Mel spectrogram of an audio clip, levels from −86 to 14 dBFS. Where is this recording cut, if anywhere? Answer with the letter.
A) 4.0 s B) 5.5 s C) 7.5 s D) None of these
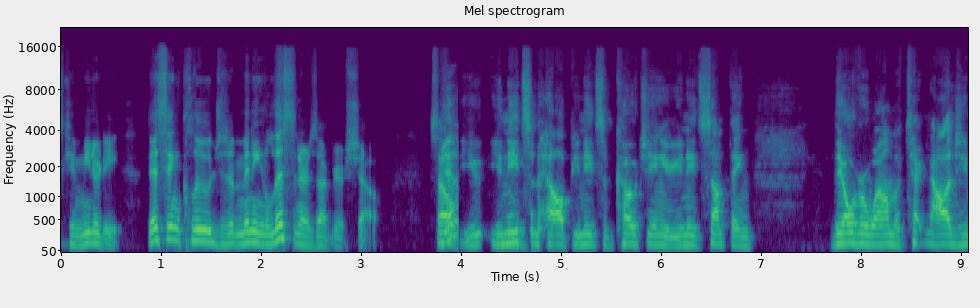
A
